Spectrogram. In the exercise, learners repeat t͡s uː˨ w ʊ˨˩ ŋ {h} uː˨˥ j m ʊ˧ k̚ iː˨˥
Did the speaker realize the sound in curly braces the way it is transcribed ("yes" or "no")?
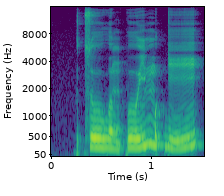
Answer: no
